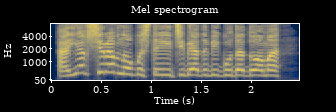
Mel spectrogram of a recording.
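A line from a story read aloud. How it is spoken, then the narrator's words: Shouted over shoulder. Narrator (Russian): крикнула через плечо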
